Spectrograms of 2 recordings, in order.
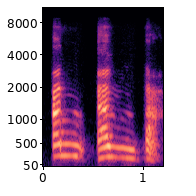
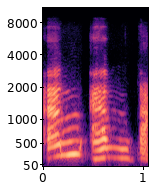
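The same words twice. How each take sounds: The two takes are said the same way.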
